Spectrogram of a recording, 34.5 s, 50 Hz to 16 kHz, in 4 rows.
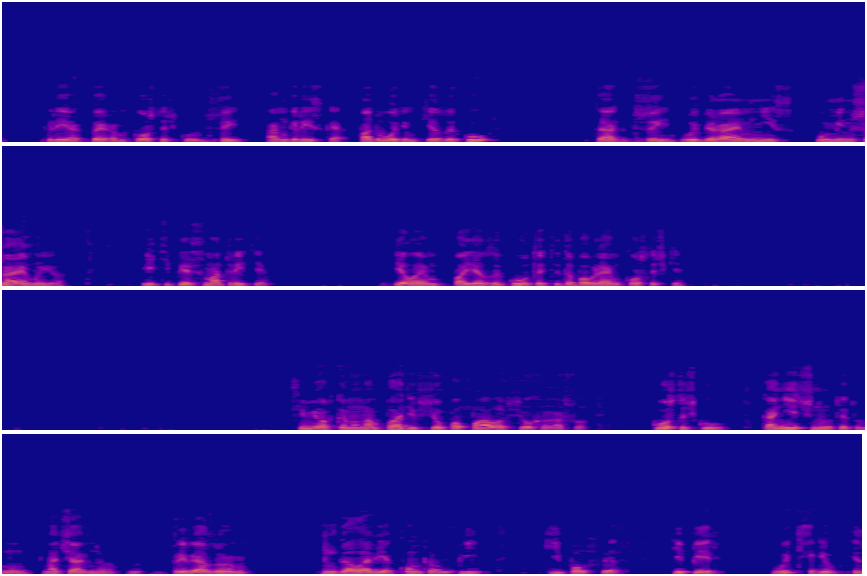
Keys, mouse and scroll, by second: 2.1 g, 5.7 click, 6.6 g, 9.8 click, 11.8 e, 14.6 e, 19.7 KP_7, 27.4 shift+click, 29.7 ctrl+p, 33.7 click.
